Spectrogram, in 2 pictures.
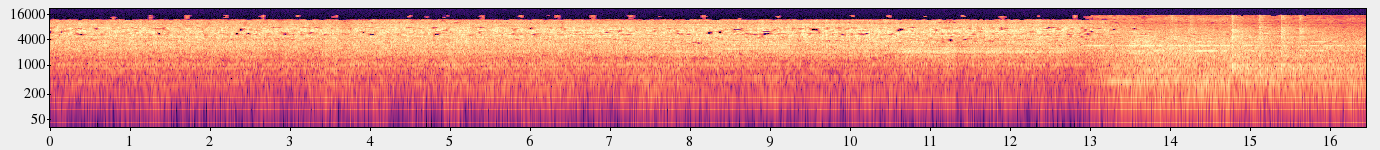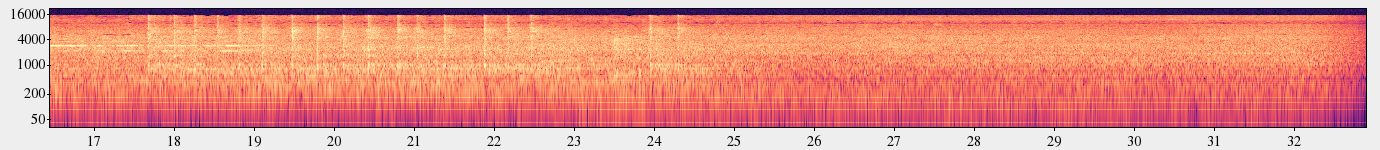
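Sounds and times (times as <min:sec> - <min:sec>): faint high whine: 0:00.0 - 0:21.4
welding machinery running: 0:00.0 - 0:32.9.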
